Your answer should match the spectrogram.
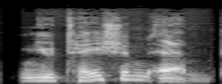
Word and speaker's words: Mutationem: Number five, ANNO Mutationem. The last word is mutation and they add E-M. So Mutationem, I think that's how you pronounce it.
